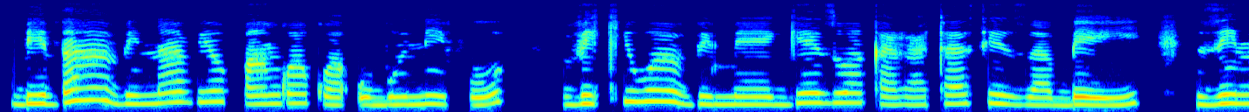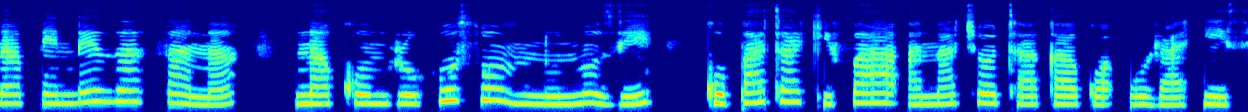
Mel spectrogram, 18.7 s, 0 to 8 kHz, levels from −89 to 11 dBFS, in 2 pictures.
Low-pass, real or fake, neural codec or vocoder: 7.2 kHz; real; none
